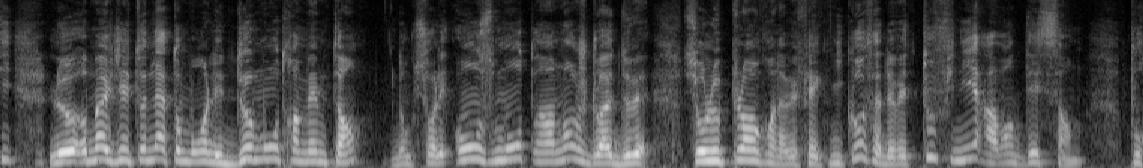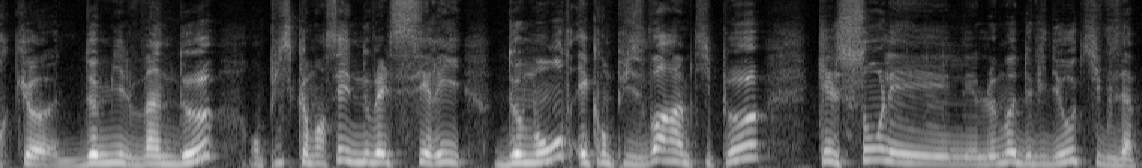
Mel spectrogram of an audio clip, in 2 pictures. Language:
French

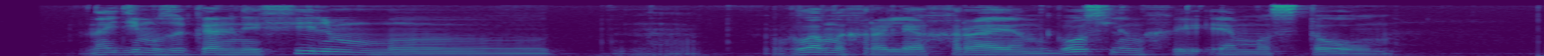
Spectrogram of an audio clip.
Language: Russian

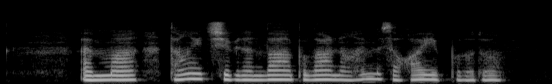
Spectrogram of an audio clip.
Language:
Uyghur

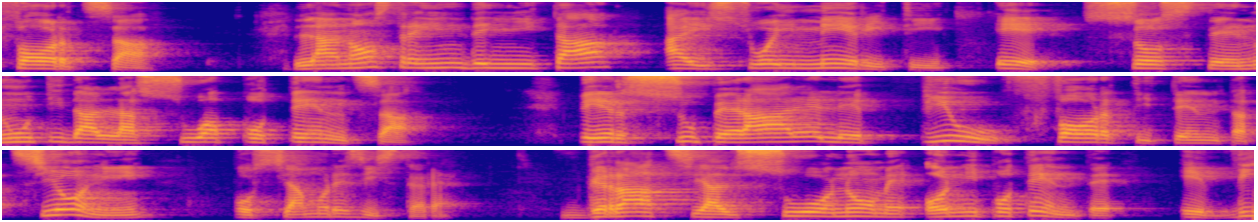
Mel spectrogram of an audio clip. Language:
Italian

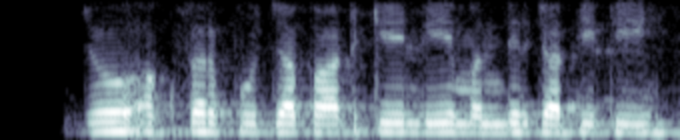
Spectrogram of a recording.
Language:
Hindi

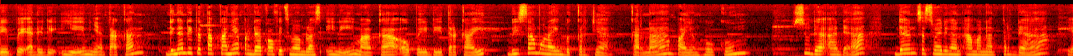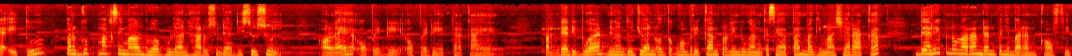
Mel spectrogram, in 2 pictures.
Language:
Indonesian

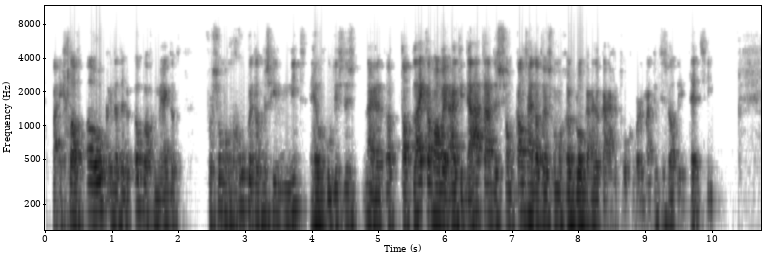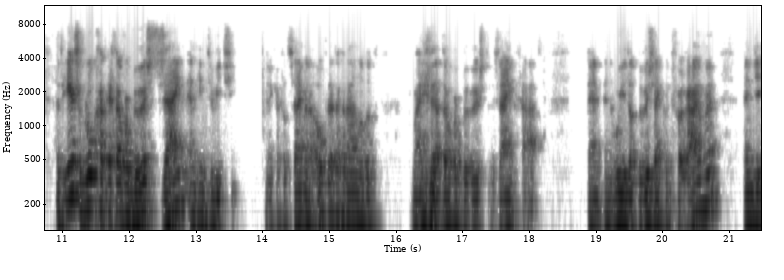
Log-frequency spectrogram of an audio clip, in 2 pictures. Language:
Dutch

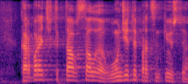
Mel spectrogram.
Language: Kazakh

